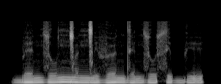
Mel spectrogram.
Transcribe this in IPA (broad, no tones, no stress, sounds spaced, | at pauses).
b ɛ n z o ŋ͡ǀ œ ŋ͡ǀ e v œ n d ɛ n z o s ɪ b ɪ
